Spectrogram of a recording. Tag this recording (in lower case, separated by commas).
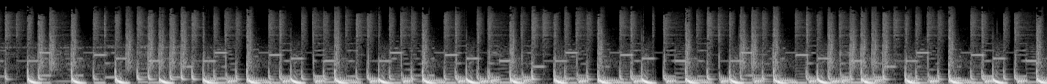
trance music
